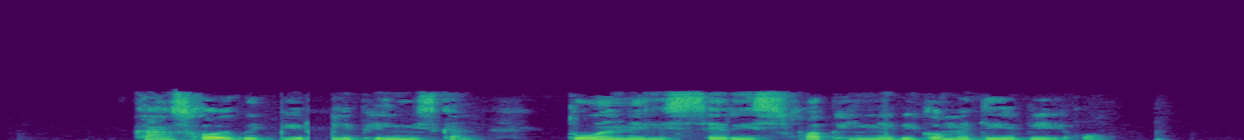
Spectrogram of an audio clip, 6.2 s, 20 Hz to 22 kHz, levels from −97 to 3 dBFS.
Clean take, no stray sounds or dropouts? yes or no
no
